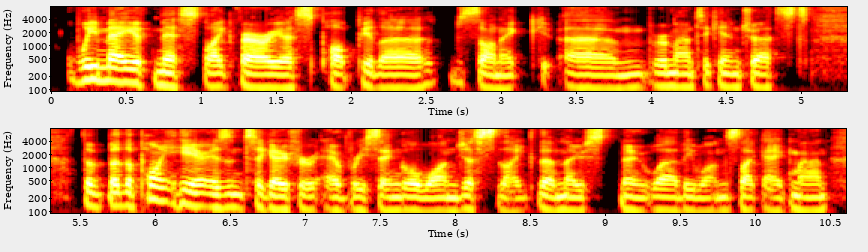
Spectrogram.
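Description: This man speaks with a British accent at medium pitch. His pace is moderate and his intonation fairly even. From Britain. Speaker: podcast host. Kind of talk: casual chat.

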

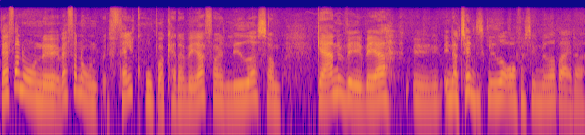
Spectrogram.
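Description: This is a woman with a normal speaking voice at a medium pitch. She keeps a moderate pace and ordinary pitch variation. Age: 30s. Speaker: journalist interviewing the host. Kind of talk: interview. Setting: outdoors, walking.

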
